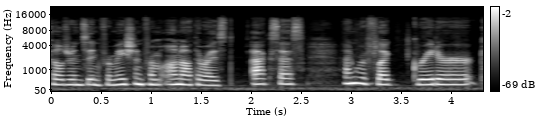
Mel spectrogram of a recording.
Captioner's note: speaking French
